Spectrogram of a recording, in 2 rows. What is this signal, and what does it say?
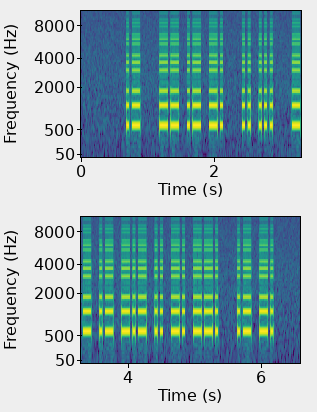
Morse code, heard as electronic beeps, machine-sent, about 29 wpm, 610 Hz. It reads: A MAN IS MAKING AN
